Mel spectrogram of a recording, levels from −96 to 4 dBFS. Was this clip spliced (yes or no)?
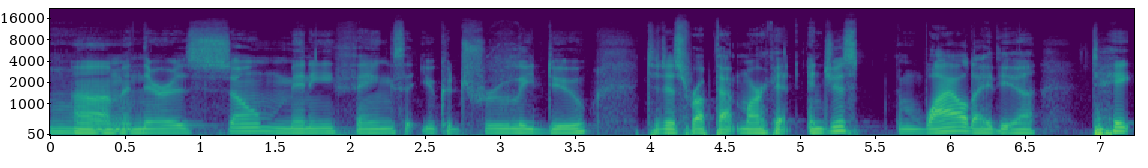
no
